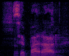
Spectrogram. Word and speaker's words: separar: Separación, Separar. Good, separar. Separar. So in English what we pronounce is separate, maybe like an E sound, but if you look at how it's written, it's an A.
